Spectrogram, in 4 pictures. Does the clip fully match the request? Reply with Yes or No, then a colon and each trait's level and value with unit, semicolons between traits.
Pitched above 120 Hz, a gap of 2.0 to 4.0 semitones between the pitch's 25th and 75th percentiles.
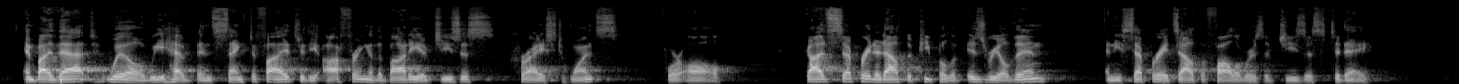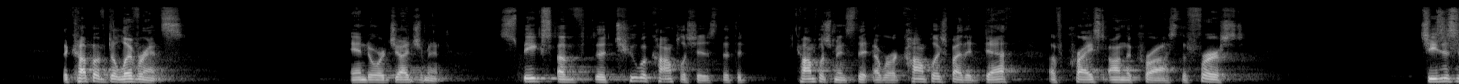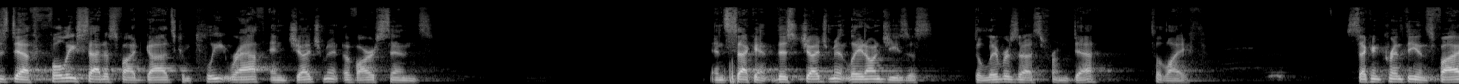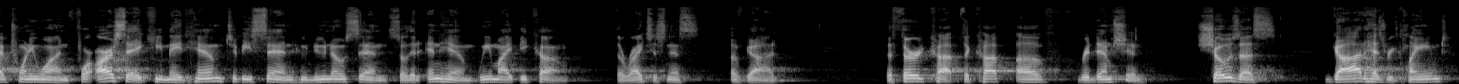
No: low, 115 Hz; average, 2.9 semitones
